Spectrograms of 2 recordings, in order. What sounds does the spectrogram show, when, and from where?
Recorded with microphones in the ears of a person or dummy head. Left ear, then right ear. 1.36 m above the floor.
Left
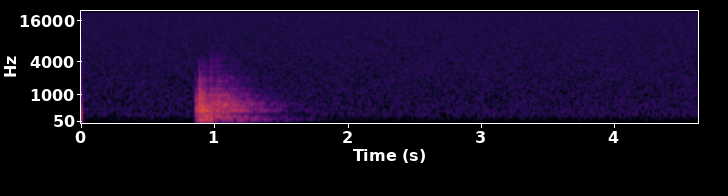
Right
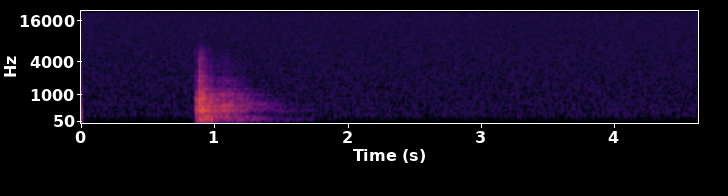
0.8 s knocking: 85° right, 4 m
